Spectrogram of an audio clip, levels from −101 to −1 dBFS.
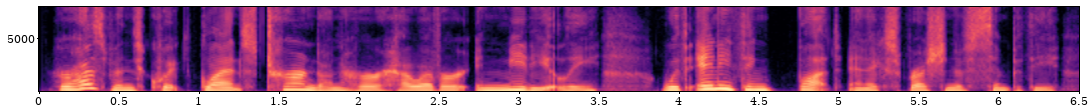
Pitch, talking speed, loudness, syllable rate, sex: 220 Hz, 150 wpm, -18 LUFS, 5.7 syllables/s, female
